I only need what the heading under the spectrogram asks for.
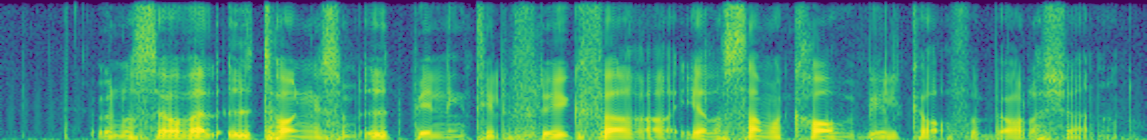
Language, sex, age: Swedish, male, 22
